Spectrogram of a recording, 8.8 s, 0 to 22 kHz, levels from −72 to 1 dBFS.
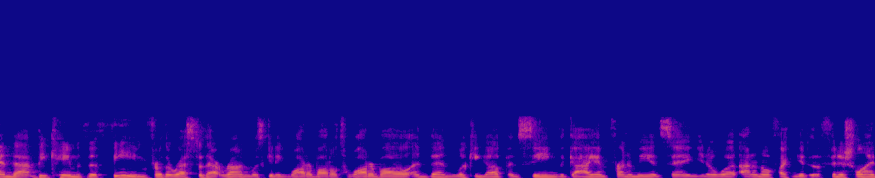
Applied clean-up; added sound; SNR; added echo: none; none; none; none.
